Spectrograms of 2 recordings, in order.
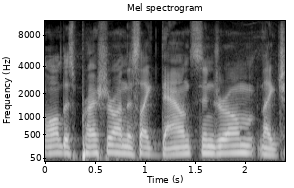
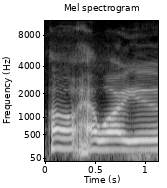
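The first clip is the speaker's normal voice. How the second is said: mock cheerful waitress; 7 semitones higher, slower than usual. A friendly greeting that never happened.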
